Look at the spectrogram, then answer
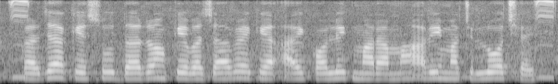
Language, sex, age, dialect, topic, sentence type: Maithili, female, 36-40, Angika, banking, statement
